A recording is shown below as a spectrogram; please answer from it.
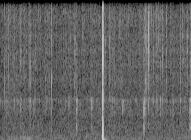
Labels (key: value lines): label: ambient
recorder: HydroMoth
